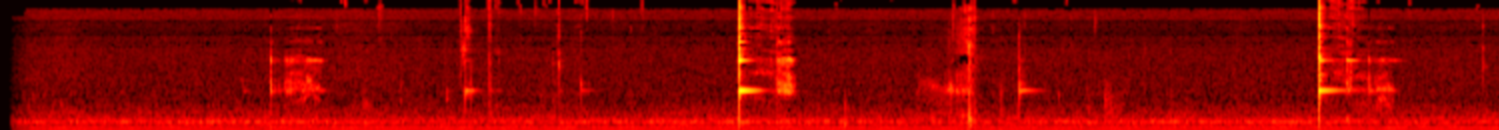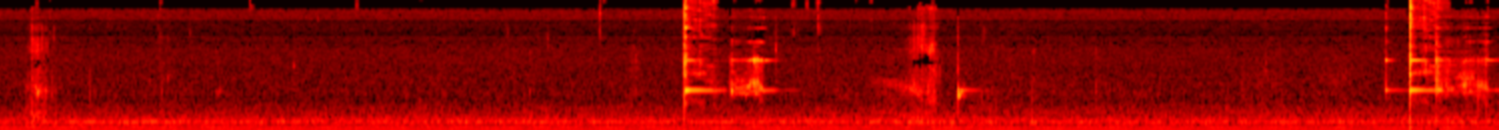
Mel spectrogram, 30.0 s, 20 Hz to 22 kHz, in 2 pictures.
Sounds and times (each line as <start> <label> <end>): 2.4 eating soup 6.0
9.2 eating soup 11.8
14.8 eating soup 26.1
